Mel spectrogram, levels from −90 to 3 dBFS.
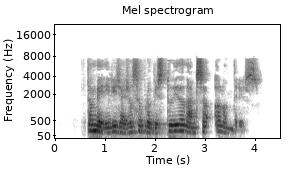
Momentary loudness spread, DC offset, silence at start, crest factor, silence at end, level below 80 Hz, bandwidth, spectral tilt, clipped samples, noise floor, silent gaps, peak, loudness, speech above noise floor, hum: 12 LU; under 0.1%; 0.65 s; 16 dB; 0.5 s; -56 dBFS; 7.8 kHz; -5 dB/octave; under 0.1%; -76 dBFS; none; -2 dBFS; -17 LUFS; 59 dB; none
